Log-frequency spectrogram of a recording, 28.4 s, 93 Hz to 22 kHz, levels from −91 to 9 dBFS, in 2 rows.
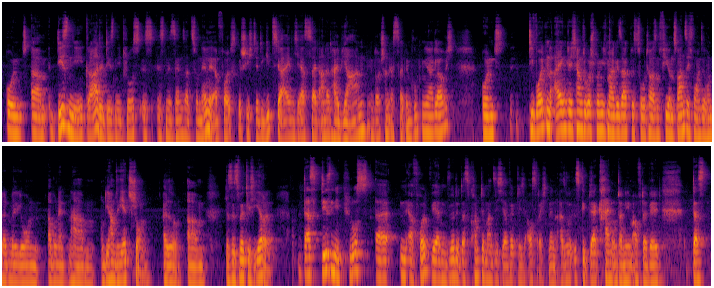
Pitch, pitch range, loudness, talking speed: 120 Hz, 110-135 Hz, -23 LUFS, 175 wpm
